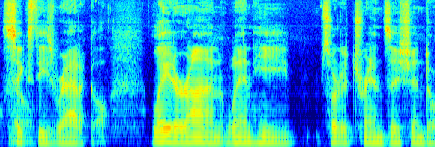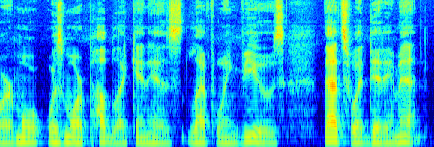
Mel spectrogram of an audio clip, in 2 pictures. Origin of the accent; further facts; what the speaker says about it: Madison, South Dakota, United States; also born or lived in Lincoln County, South Dakota; I grew up in Madison in Lake County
